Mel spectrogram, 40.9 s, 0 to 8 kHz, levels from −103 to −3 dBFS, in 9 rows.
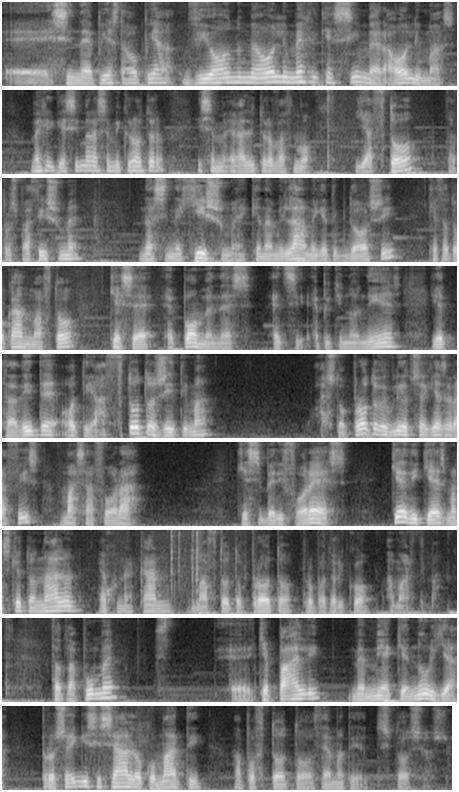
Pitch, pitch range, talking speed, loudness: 115 Hz, 100-145 Hz, 135 wpm, -24 LUFS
